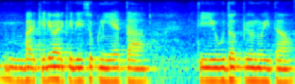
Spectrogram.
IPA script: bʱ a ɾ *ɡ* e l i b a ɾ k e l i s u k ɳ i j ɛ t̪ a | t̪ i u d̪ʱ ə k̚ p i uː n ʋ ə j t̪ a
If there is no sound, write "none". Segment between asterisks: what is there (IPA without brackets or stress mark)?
k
